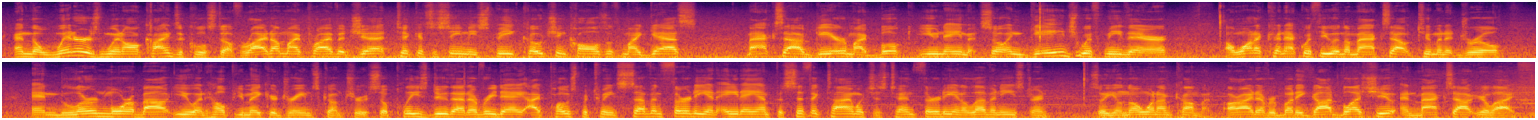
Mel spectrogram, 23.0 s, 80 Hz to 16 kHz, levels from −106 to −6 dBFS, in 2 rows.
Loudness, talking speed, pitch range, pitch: -16 LUFS, 260 wpm, 125-145 Hz, 135 Hz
